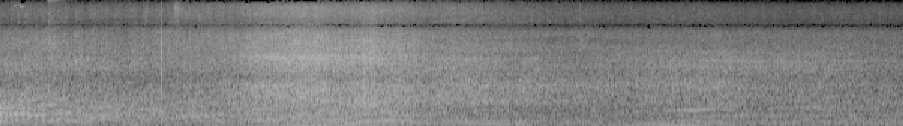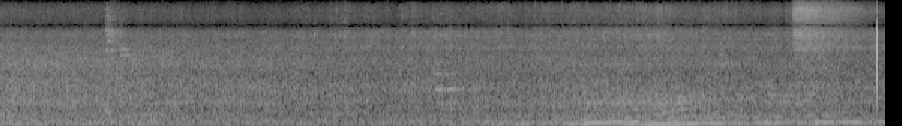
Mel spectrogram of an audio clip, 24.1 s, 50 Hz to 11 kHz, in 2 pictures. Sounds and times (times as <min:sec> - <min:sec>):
Bus: 0:00.0 - 0:23.9.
